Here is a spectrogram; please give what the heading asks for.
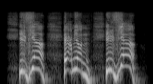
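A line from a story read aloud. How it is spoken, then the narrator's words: Yelling. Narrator (French): Alors qu'il hurlait ainsi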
